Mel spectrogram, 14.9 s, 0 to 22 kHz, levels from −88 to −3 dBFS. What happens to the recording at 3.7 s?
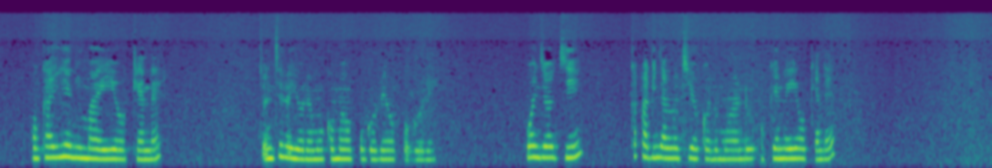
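At 3.7 s, as throughout the clip, noise suppressor artifacts are present. The suppressor pulls steady-noise bands down by about 12 dB frame by frame, so the room noise, about 18 dB below the speech, dips in pauses and swells under speech.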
